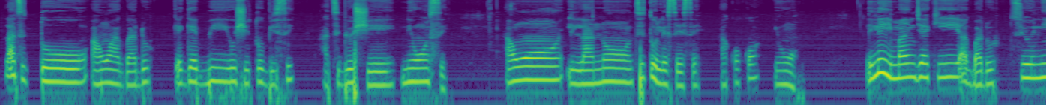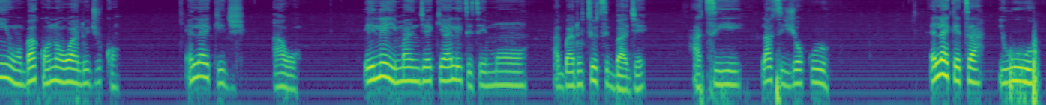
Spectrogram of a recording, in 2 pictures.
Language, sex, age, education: Yoruba, female, 30-45, tertiary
